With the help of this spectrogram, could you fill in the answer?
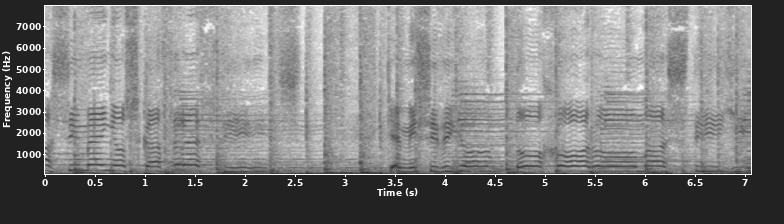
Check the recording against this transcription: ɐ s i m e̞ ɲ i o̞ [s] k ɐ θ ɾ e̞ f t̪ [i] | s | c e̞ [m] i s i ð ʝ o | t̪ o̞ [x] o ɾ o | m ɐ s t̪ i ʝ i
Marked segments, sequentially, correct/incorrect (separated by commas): correct, correct, correct, correct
